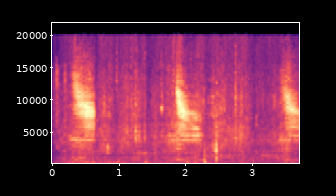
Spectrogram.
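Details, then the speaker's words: 2020 Hero Passion Pro BS6 commuter motorcycle: faint high squeaks about every 1.5 seconds over low rumble, coming not from the tire but from improperly routed, loose wiring near the handlebar. "do you hear that squeaking noise that is not coming from the tire that is coming from the wires around here which are not properly set"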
